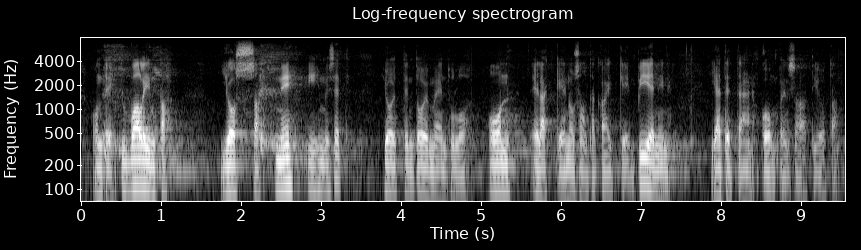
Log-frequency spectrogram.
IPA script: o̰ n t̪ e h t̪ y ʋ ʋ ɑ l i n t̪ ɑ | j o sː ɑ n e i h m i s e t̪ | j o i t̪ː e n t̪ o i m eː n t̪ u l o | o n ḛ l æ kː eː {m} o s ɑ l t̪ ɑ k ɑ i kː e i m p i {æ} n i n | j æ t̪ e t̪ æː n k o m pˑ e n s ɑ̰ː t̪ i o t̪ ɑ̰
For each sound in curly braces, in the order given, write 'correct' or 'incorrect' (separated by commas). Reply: incorrect, incorrect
